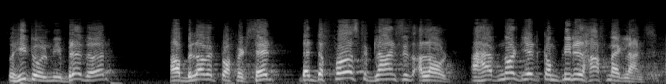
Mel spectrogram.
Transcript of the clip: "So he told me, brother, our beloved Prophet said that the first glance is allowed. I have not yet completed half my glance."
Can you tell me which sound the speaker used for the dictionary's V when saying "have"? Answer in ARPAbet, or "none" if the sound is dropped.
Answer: V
